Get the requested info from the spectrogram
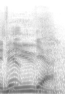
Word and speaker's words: Villeneuve: No, I really thought Villeneuve, doesn't he pronounce it Villeneuve? Anyway. – Villeneuve.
